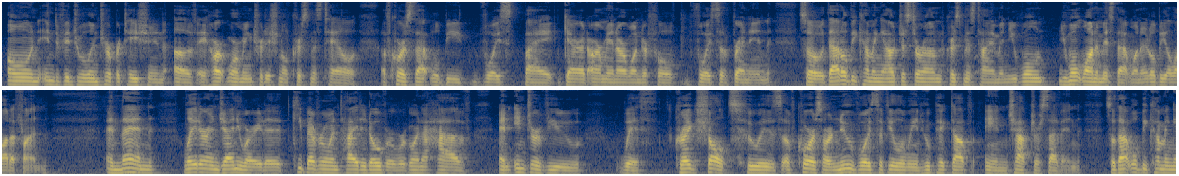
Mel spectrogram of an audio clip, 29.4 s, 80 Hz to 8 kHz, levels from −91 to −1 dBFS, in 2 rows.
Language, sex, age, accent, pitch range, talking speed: English, male, 20-39, American, 110-130 Hz, 180 wpm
